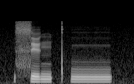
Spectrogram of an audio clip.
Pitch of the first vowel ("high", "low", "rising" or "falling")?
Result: high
